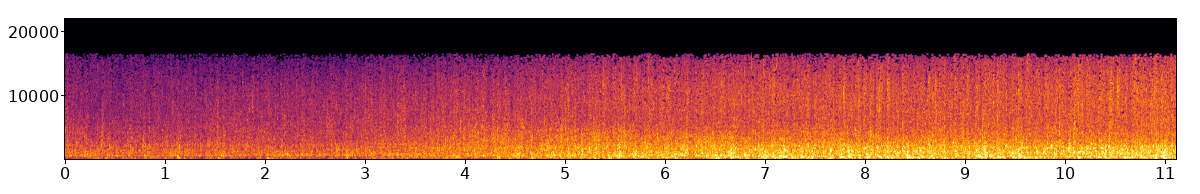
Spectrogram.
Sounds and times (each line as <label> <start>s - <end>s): water flows in a béal 0.0s - 11.1s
